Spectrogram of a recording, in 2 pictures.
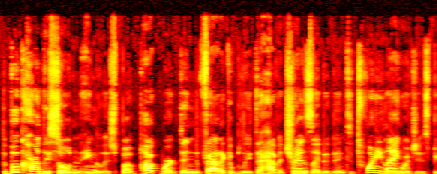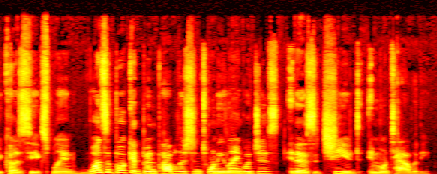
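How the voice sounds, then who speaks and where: A man narrating satirical fiction from a script in a measured, literate way. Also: sits high, animated, a little mellow, dry recording, studio quality. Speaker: audiobook narrator.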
